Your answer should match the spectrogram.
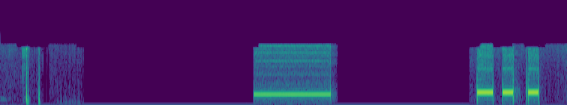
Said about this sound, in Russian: Если вы знаете добавочный номер сотрудника, пожалуйста, наберите его в тоновом режиме или дождитесь ответа секретаря.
